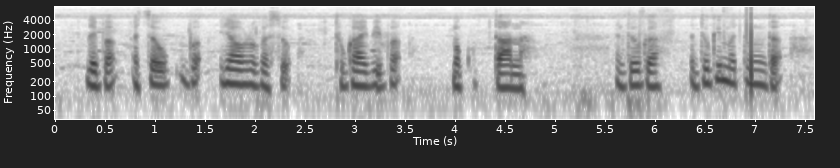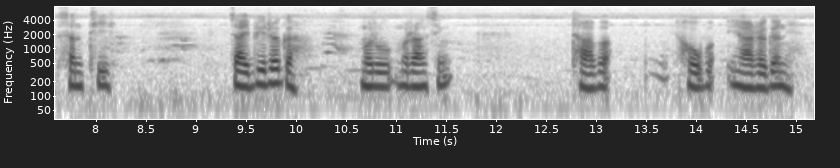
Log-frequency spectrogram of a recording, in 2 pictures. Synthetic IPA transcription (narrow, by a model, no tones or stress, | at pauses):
lɐjbak̚ɐt͡ʃɐwbɐ | jawɾɐɡɐsṵ | tʰuɡajbibɐ | mɐkup̚tanɐː | duɡɐː | duɡimɐtuŋdɐsɐntʰi | t͡ʃajbiɾɐɡɐmɐɾumɐɾaŋsiŋ | tʰabɐ̰ | hɐwbɐjaɾɐɡɐni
